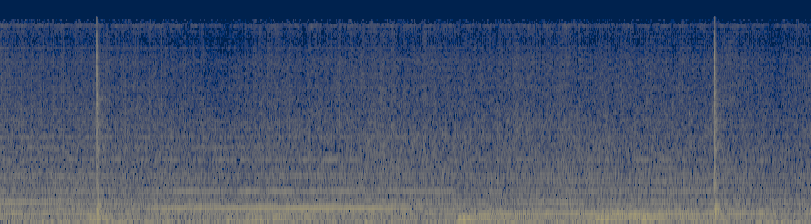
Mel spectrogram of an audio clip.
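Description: A short, sharp click sounds twice.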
